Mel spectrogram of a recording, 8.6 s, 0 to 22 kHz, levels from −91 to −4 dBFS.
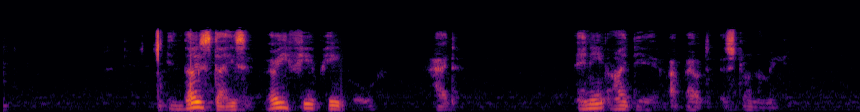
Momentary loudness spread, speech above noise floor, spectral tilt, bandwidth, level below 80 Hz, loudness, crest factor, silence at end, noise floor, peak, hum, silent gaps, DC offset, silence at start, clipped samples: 22 LU; 43 dB; -2.5 dB/octave; 8 kHz; -80 dBFS; -35 LUFS; 30 dB; 1.1 s; -80 dBFS; -12 dBFS; none; none; under 0.1%; 1.55 s; under 0.1%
